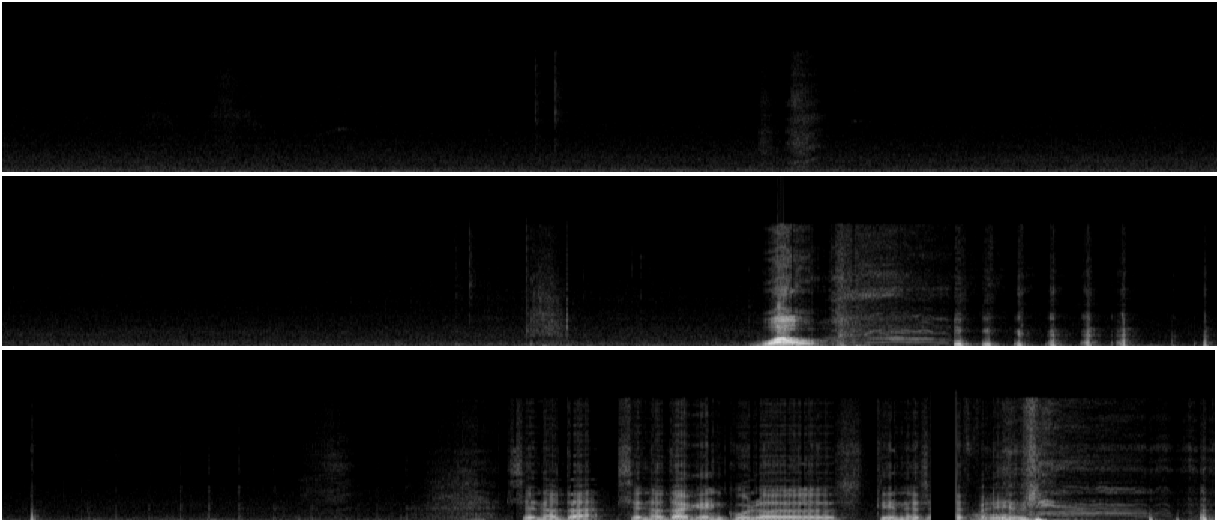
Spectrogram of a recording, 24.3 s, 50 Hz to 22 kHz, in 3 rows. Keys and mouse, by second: 7.1 ctrl+r, 10.2 click, 13.1 s, 17.6 super+click, 18.5-19.5 drag, 18.5 s, 20.6 a, 21.9 ctrl+n.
